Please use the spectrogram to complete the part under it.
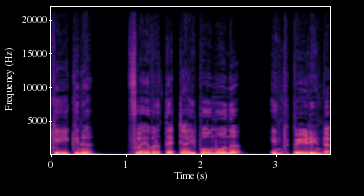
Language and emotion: Malayalam, fearful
